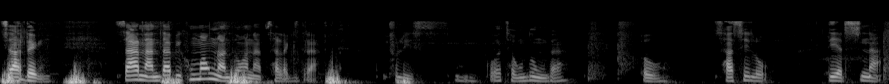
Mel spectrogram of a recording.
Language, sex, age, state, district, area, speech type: Bodo, female, 60+, Assam, Kokrajhar, rural, spontaneous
